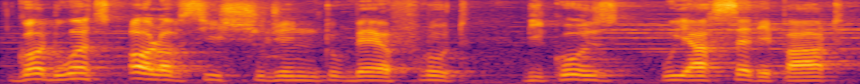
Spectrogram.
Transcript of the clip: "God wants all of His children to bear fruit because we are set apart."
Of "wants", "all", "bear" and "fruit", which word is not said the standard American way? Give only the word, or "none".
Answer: none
